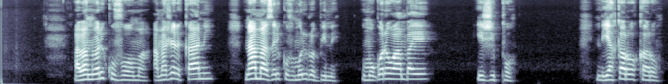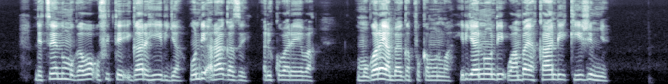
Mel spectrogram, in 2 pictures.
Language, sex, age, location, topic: Kinyarwanda, male, 25-35, Huye, health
